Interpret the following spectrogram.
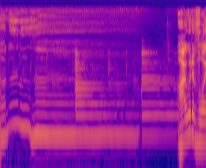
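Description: A man humming a note, sliding up into it and holding it steadily, while single notes are plucked twice on a Fender Telecaster electric guitar. Speech starts near the end.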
